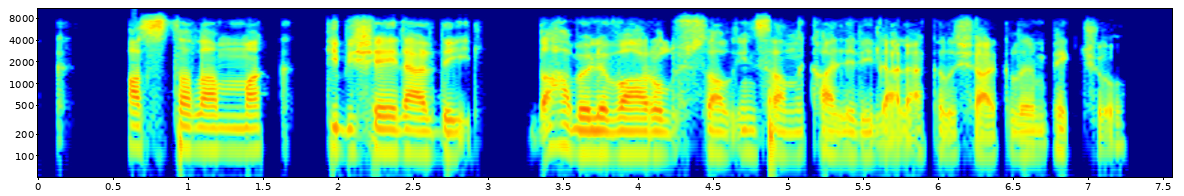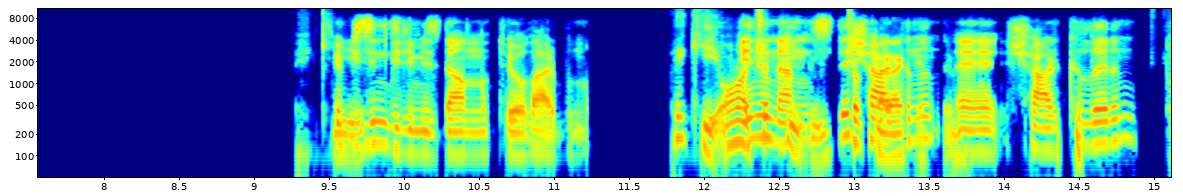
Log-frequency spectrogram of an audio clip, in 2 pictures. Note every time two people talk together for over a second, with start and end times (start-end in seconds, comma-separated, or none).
12.2-13.8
